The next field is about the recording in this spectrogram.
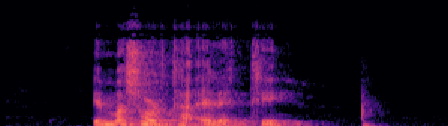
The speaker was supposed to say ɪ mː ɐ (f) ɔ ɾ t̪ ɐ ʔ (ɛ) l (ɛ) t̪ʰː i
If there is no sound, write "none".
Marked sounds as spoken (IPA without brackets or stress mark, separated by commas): ʃ, ɛ, ɛ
